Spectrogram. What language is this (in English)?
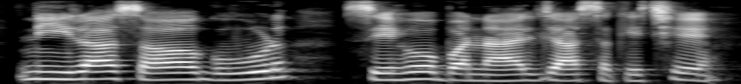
Maithili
